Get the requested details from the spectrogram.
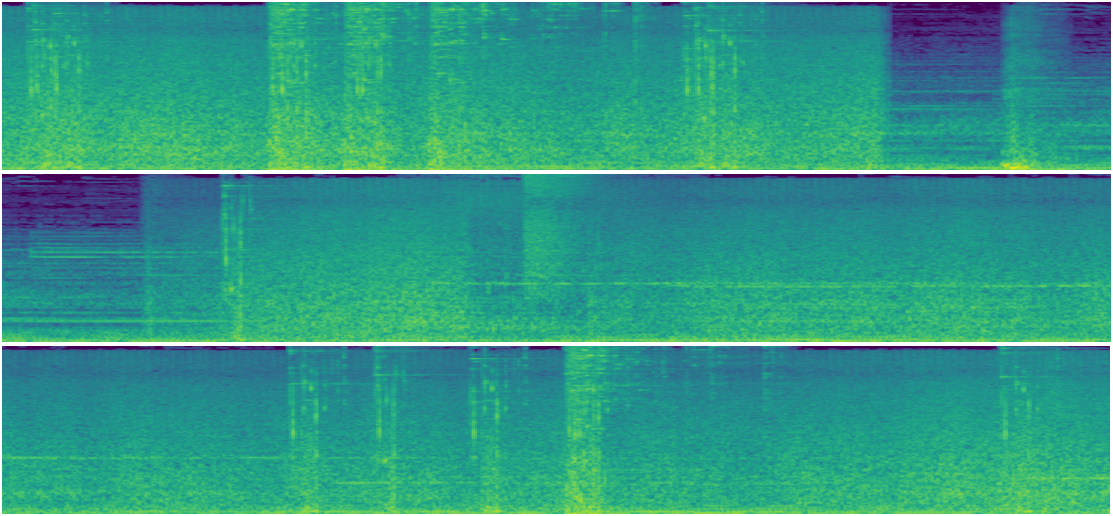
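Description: A steady rushing whoosh of sliding at speed.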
